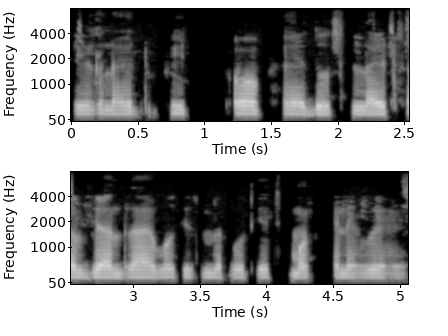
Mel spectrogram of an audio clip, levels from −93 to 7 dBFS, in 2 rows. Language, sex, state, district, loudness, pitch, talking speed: Hindi, male, Bihar, Araria, -18 LUFS, 100 Hz, 210 wpm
